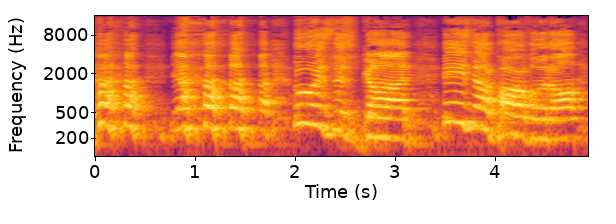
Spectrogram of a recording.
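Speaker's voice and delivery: big, loud scornful laugh into words; mocking laughter. Pharaoh laughs at Moses' God, loud mocking laughter. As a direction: laugh the rival god off loudly. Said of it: "He laughed at him".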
